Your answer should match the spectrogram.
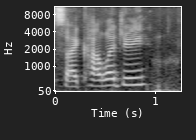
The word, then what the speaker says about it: psychology: sync is greek so if you look at the word psychology you have you have three right there the ps with the silent p um i i did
